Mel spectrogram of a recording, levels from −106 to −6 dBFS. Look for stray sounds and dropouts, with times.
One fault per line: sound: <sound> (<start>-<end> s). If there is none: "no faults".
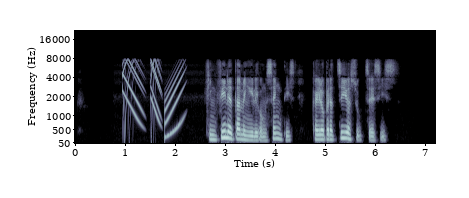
sound: chirp (0.9-2.2 s)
